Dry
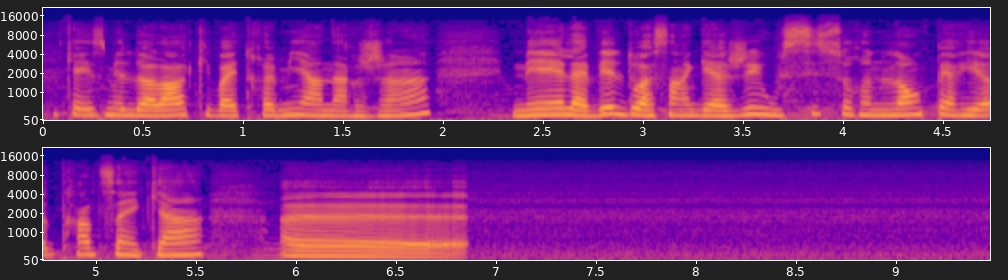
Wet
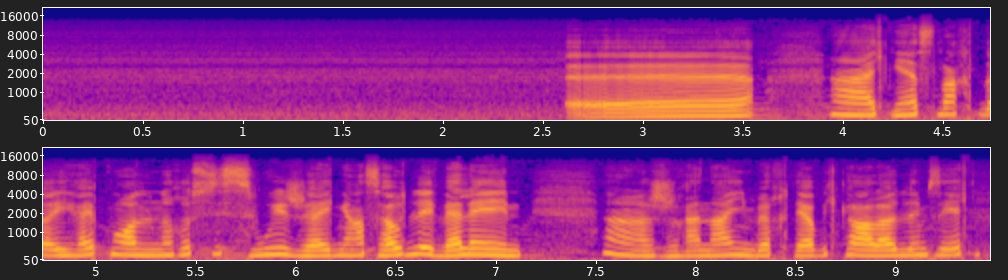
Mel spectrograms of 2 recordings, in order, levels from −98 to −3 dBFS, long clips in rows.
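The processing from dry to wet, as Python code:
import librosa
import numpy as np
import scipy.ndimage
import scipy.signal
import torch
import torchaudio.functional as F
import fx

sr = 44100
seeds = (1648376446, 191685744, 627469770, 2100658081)

y = x[::-1].copy()
y = y * 10.0 ** (8.0 / 20.0)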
